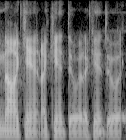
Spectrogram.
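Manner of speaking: mock crying, sobbing, choked-up, broken-up pleading. Acting out a meme about Lonzo's Bulls career: mock crying as Vince McMahon. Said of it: "he just starts crying".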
